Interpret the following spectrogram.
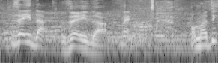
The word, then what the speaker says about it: Zeïda: Je suis avec Zeda. Est-ce que je le prononce bien? Zaida.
